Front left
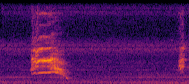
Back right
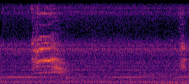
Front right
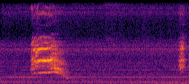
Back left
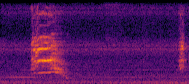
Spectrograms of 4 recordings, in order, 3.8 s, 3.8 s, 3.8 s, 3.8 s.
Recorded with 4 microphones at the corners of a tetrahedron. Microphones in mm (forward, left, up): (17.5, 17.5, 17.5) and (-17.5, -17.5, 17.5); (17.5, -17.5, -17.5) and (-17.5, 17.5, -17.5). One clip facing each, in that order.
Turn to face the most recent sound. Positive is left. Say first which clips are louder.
# front left 10 dB, front right 3 dB
turn(degrees=25)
